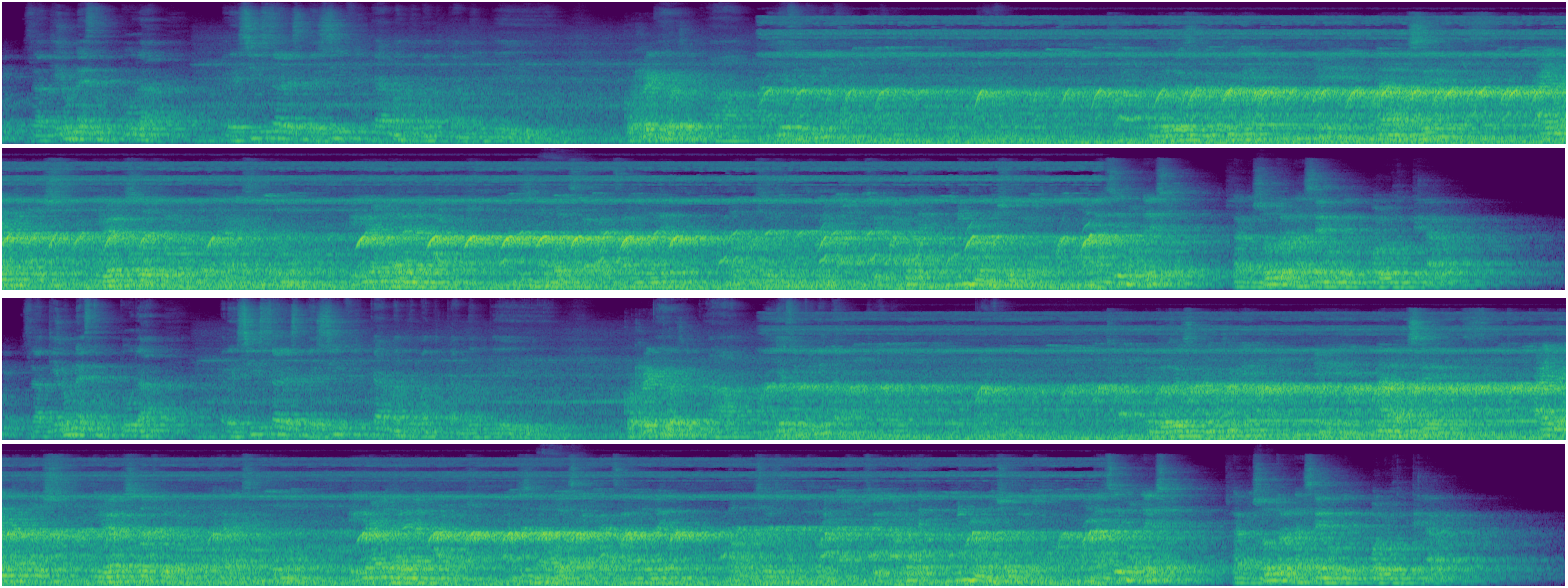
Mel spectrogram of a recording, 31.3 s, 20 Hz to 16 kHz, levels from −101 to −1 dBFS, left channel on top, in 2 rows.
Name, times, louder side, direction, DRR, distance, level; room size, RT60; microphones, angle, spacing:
voice 1, 0.2-1.5 2.2-5.8 6.3-7.4 7.6-9.1 9.7-10.1 21.0-21.6 28.2-28.4, right 1 dB, 65° right, -6 dB, 0.5 m, -32 dB
sound 1, 1.9-21.6, equal, 20° left, 1.1 m, -41 dB
voice 2, 6.2-6.9 11.0-12.6 13.1-14.8 15.2-18.7 19.1-20.4 20.7-22.5 22.9-26.0 26.5-27.4 27.9-30.1, right 1 dB, 15° right, -8 dB, 0.6 m, -26 dB
sound 2, 7.6-26.7, left 2 dB, 40° left, 0.3 m, -25 dB
3.0 x 2.1 x 3.1 m, 2.6 s
head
